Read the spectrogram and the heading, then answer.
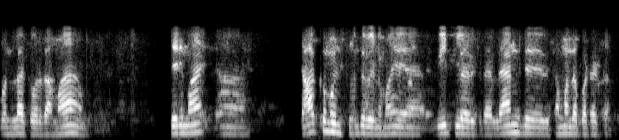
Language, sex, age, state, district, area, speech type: Tamil, male, 45-60, Tamil Nadu, Mayiladuthurai, rural, conversation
